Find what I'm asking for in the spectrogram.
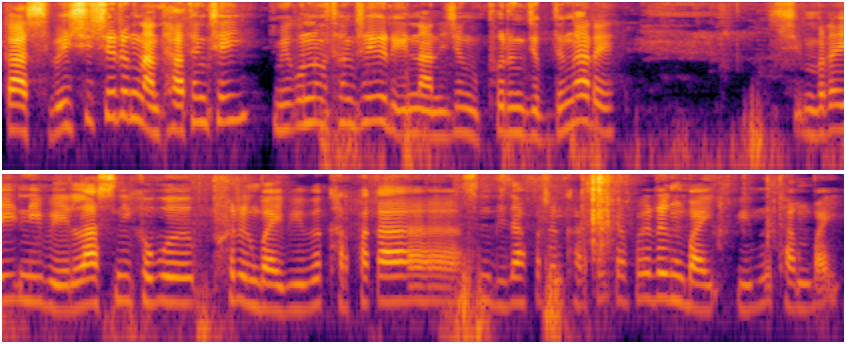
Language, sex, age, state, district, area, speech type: Bodo, female, 60+, Assam, Kokrajhar, rural, spontaneous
